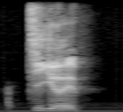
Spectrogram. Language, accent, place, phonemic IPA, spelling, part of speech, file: French, France, Lyon, /ti.ɡʁe/, tigrer, verb, LL-Q150 (fra)-tigrer.wav
- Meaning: to stripe (as a tiger)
